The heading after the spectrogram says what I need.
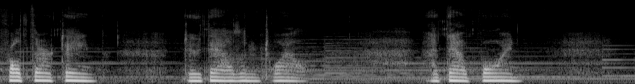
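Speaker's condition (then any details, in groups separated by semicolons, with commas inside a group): ALS; progressed, limited mobility, major weight loss; speech affected with progression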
